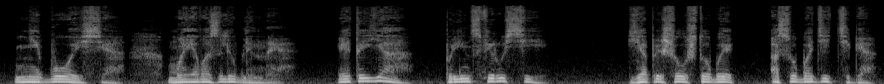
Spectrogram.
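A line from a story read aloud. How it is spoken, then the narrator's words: Calm quiet whisper, young man. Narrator (Russian): юноша спокойно тихонько шепнул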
